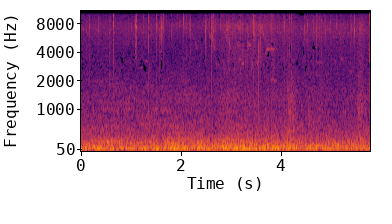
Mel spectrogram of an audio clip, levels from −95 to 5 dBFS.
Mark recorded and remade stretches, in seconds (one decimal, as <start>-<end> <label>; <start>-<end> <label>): 0.0-5.8 recorded

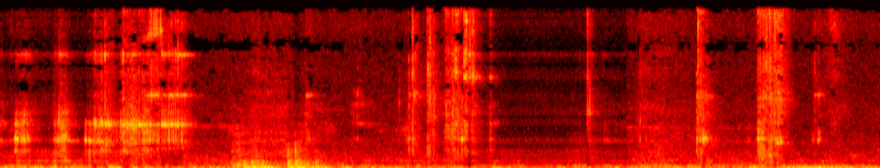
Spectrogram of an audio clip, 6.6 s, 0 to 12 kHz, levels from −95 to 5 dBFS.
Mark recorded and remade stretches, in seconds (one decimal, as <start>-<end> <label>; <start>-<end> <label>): 0.0-0.8 remade; 0.8-3.5 recorded; 3.5-4.7 remade; 4.7-6.6 recorded

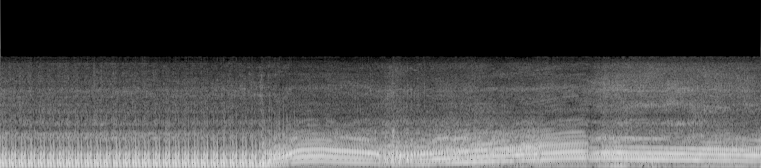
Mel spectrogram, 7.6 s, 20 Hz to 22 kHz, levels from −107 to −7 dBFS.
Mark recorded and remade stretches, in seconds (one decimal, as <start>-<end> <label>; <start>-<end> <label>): 0.0-3.7 recorded; 3.7-5.4 remade; 5.4-6.0 recorded; 6.0-7.6 remade

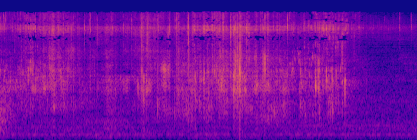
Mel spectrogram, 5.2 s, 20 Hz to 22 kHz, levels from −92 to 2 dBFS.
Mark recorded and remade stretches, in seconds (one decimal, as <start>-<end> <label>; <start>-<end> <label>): 0.0-0.5 recorded; 0.5-3.6 remade; 3.6-5.2 recorded

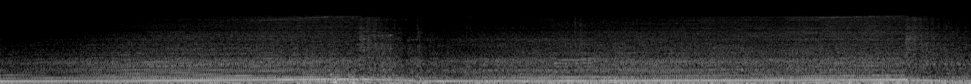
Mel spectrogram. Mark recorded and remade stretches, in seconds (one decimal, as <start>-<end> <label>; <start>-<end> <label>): 0.0-4.5 recorded; 4.5-6.2 remade; 6.2-7.0 recorded; 7.0-8.2 remade; 8.2-9.7 recorded

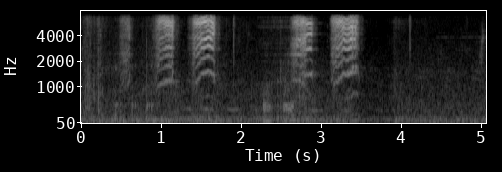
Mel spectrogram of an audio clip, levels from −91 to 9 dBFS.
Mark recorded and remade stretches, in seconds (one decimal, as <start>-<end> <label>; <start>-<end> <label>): 0.0-2.2 recorded; 2.2-2.7 remade; 2.7-5.1 recorded

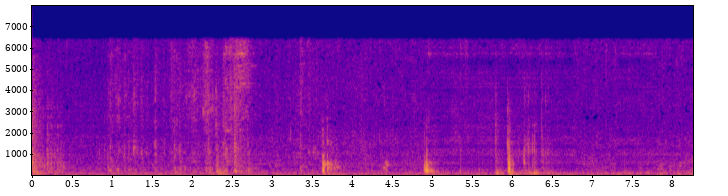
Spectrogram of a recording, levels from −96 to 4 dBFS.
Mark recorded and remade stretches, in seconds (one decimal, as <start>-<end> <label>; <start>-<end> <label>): 0.0-4.9 recorded; 4.9-6.8 remade; 6.8-7.3 recorded; 7.3-7.8 remade; 7.8-8.3 recorded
